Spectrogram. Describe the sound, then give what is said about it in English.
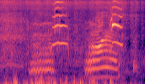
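A baby kitten meows twice in quick succession, high-pitched and plaintive, with low rustling and handling noise underneath. “Whoever threw this here, or whoever lit the fire, knew this kitten was here.”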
